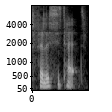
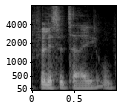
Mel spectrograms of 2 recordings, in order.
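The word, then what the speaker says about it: Félicette: Oh well, I've been saying the name wrong. I've been calling it Felicite, but that's. I think it's Felicet. Yes, it was. Felicet.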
